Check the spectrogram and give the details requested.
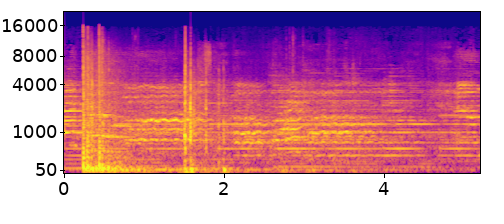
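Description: Booms of aerial firework shells bursting in a starmine of No. 8 (about 24 cm) shells: a loud cluster a quarter second in, another sharp boom about a second and a half in, and a smaller one just after. Choral music plays throughout.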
